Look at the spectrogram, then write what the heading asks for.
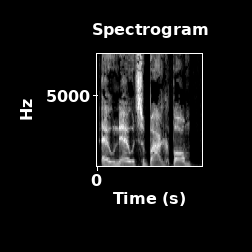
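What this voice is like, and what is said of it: Put-on Scouse accent. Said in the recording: “that was how to do a Scouse accent”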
